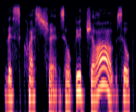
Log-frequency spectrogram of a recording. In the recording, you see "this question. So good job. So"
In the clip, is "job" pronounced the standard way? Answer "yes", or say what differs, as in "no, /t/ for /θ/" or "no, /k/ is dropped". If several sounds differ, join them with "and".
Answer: yes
